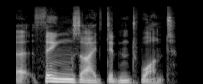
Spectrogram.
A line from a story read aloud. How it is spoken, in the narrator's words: he said crossly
